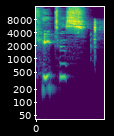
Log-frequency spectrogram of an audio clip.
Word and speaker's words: K8s: Oh, is it pronounced K8s? Yes, That was does. K8s. Like Kate's.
